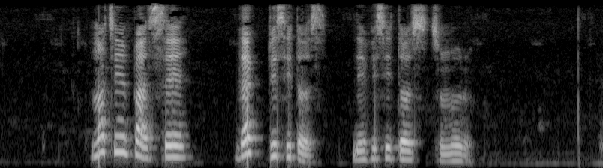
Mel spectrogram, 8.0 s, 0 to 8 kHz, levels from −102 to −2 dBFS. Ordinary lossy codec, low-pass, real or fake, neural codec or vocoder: AAC, 48 kbps; 7.2 kHz; real; none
